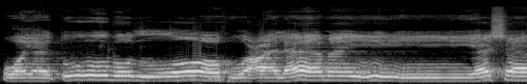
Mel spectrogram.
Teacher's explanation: نون ساکن کے بعد یا ہے، حروف یومن میں سے، تو یہاں پر ادغام ناقص ہوگا، غنہ کے ساتھ میں پڑھیں گے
